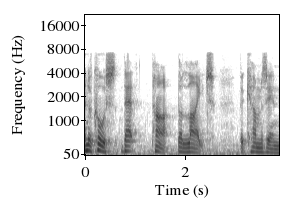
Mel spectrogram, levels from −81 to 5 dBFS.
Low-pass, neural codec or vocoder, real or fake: 7.2 kHz; codec, 16 kHz, 16 kbps, FreqCodec, larger model; fake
